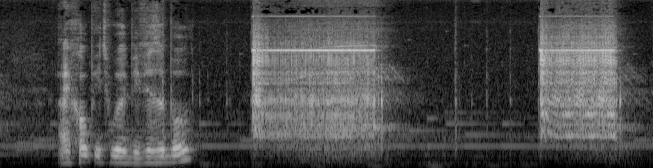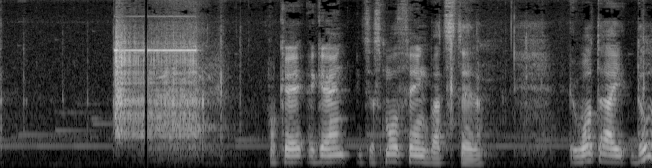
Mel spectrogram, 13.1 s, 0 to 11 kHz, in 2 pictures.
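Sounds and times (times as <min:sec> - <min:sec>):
power saw whining: 0:02.5 - 0:04.0, 0:05.4 - 0:06.4, 0:07.7 - 0:08.9.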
